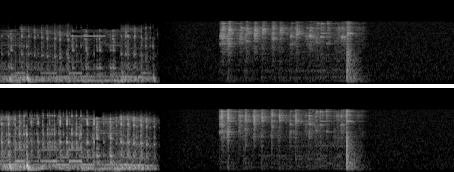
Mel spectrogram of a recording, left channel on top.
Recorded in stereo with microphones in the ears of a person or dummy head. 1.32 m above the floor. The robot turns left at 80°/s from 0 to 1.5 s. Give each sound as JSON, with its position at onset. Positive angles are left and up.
{"t": 2.2, "sound": "keys jangling", "side_deg": -50, "distance_m": 0.8}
